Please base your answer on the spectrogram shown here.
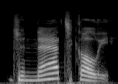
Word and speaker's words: genetically: genetically yes you're right the second syllable we will put they're distressed Jeannette genetically okay that's perfect so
